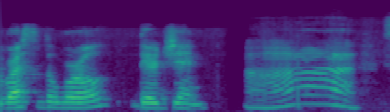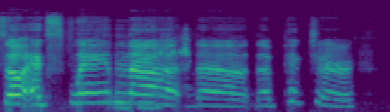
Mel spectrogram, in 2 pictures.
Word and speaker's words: Djinn: Because I'm having a little trouble pronouncing it. It's Djinn. Just Djinn.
